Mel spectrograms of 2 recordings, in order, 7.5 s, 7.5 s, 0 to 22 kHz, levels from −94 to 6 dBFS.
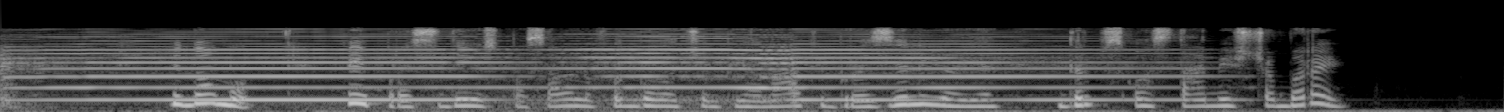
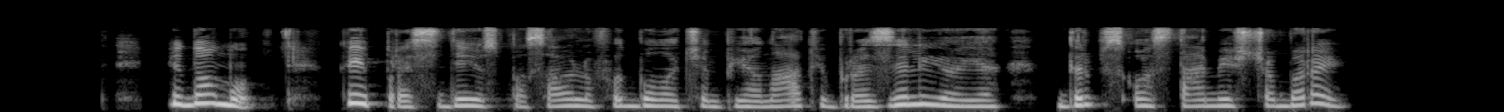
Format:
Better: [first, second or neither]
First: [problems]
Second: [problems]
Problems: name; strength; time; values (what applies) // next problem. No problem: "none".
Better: second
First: background sound (Bowed string instrument); as loud as the speech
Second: none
